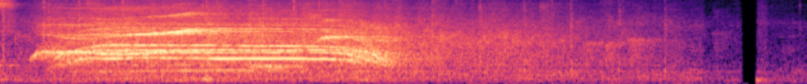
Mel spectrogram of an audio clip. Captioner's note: audience cheering and applauding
